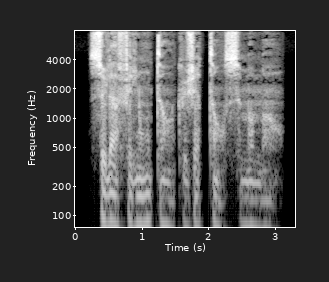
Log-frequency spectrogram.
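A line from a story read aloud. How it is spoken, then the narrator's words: Soft murmur. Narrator (French): murmura doucement le Gradjet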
